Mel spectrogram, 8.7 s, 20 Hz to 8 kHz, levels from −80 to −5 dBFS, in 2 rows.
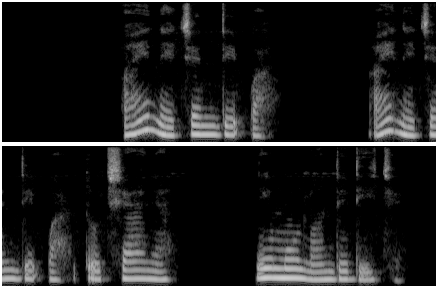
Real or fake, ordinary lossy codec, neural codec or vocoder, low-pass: real; none; none; none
